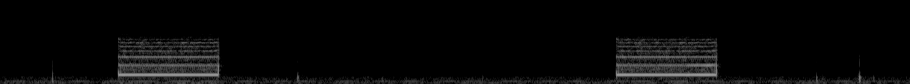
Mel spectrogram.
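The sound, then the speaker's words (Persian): Ringback tone of an outgoing telephone call placed for an interview: two evenly spaced rings, each about a second long, over quiet background hiss with a few faint clicks. “پس بریم که زودتر باشون تماس بگیریم و مصاحبه‌مون رو شروع کنیم.”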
